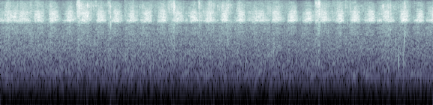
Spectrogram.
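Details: Chorus of cicadas outdoors, a bright sizzling high buzz that swells and fades roughly three times per second, continuous throughout, over a soft background hiss.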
